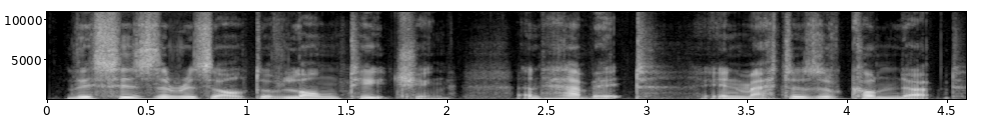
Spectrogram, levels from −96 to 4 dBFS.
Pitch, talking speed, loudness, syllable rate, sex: 105 Hz, 170 wpm, -19 LUFS, 4.6 syllables/s, male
